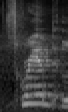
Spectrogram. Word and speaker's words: Scribd: They give us the pronunciation. Scribd, like ribbed or fibbed.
